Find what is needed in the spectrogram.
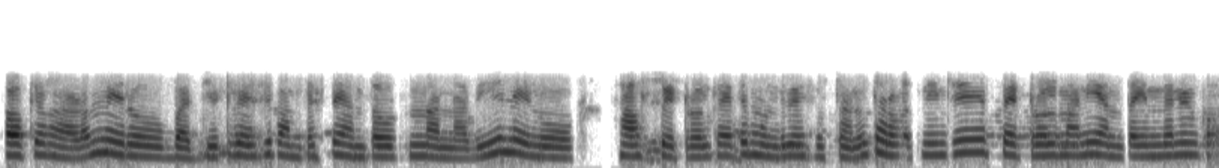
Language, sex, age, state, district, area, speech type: Telugu, female, 60+, Andhra Pradesh, Kakinada, rural, conversation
